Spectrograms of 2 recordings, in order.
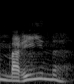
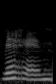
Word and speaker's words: Mehreen: Est-ce que j'ai bien prononcé Marine? Mérène. Mérène.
